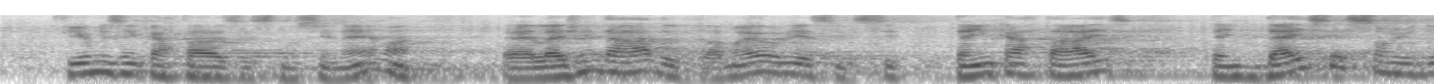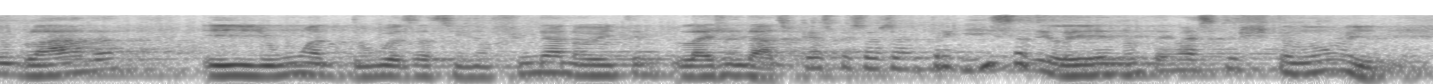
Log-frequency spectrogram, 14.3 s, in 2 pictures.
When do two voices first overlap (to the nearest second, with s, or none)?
none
